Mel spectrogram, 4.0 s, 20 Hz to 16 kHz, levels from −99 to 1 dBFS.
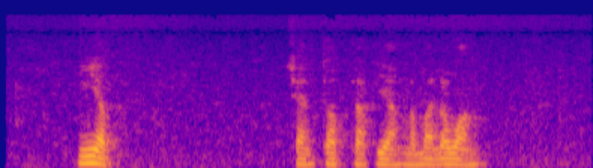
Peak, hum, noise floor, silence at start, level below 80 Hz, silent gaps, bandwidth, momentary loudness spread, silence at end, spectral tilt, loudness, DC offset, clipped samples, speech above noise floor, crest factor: -6 dBFS; none; -60 dBFS; 0.5 s; -58 dBFS; none; 11 kHz; 14 LU; 0.7 s; -9.5 dB/octave; -26 LUFS; under 0.1%; under 0.1%; 36 dB; 22 dB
